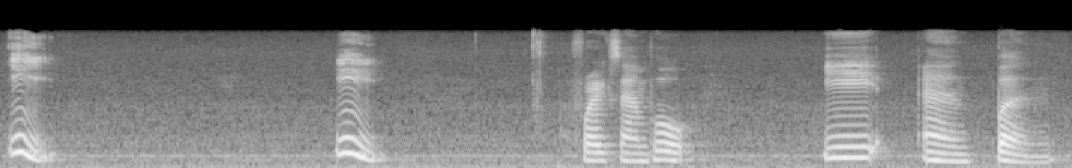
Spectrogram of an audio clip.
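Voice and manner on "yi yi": yi said high and falling; yi in fourth tone. Shown as a demonstration. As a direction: drop yi sharply in the fourth tone. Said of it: "yi need to change into".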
